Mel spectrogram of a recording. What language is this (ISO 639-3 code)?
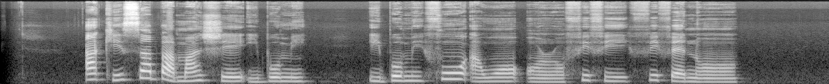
yor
